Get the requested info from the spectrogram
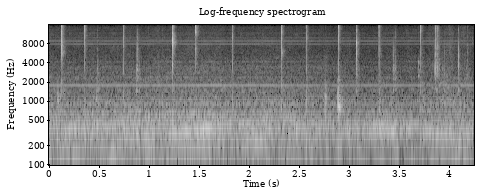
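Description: Milk chocolate squares being handled and dropped into a pan of warm cream: scattered, irregular light clicks and crackles over a faint steady high whine.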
